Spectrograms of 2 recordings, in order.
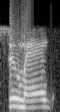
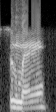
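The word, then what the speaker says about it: Sumeg: So Sume, you kind of have a soft G at the very end, but if you just say Sume, that's just perfectly fine.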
